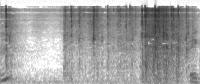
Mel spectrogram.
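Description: Plastic food packaging crinkling and rustling as packs and bagged vegetables are handled. It starts about half a second in and is loudest near the end.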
